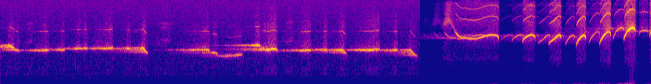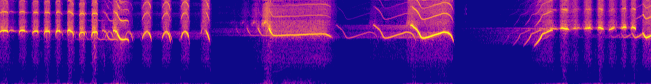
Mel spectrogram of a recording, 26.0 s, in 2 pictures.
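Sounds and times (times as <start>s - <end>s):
short high whistle chirps: 0.0s - 22.2s, 23.2s - 26.0s
long breathy whistles: 0.0s - 26.0s.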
